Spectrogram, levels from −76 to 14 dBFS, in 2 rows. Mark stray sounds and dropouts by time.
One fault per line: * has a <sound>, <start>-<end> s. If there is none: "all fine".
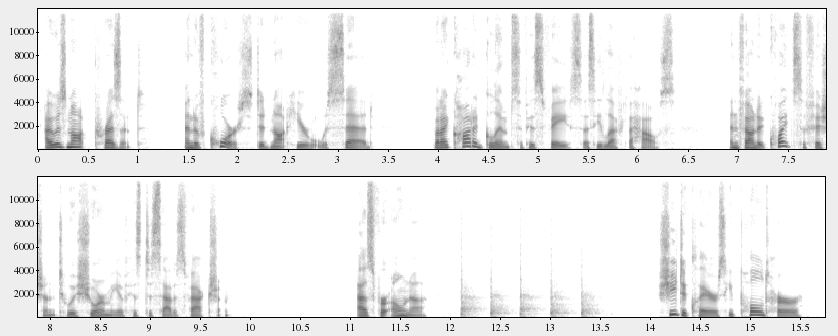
* has a thud, 12.1-13.7 s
